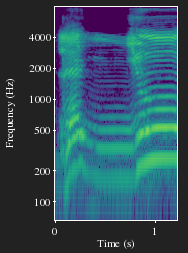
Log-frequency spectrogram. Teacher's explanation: Jim dibacakan selama dua harakat, mengapa? Karena ada dammah diikuti sukun wau, lihat. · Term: mad thabi'i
